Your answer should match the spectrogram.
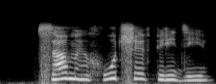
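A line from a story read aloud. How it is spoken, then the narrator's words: Sad. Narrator (Russian): печально продолжал дровосек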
